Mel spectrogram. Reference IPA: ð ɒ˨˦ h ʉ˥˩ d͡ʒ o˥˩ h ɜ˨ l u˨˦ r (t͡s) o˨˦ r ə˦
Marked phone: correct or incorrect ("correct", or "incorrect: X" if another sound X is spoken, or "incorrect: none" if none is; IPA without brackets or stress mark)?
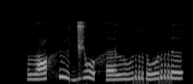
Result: incorrect: ɾ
